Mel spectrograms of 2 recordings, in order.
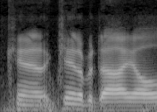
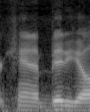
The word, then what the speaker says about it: cannabidiol: know CBD which is cannabidiol or can of Vidia all depending how you want pronounce it but there are a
